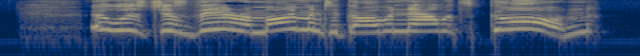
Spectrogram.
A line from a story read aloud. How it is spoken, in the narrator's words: cried Max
